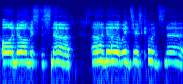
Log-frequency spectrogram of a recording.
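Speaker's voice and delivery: put-on absurdly hammed-up, ridiculously over-the-top Yorkshire accent. Mocking how everyone in the show talks, in an over-the-top Game of Thrones Yorkshire accent. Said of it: "really ridiculously over the top Yorkshire accents".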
